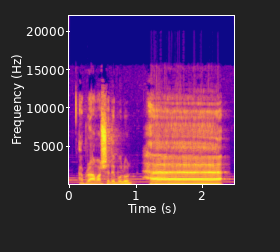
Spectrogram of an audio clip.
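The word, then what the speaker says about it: ح: হা হরফটি উচ্চারণ ক্ষেত্রে অবশ্যই বারিক হবে এবং এক আলিফ টেনে পড়তে হবে। আপনারা আমার সাথে বলুন হ্যাঁ। হ্যাঁ।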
